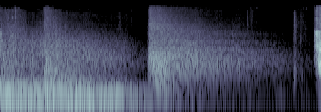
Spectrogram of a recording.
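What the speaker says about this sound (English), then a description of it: "Flashbang." A flashbang grenade detonates in a video game: a loud, sharp burst, then a second bang that fades into a long decaying rumble and ends with a faint click.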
